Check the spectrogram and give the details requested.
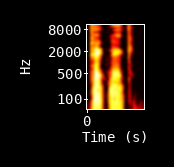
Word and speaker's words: PQNK: The solution follows the proven PQNK pronounced picnic methodology.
